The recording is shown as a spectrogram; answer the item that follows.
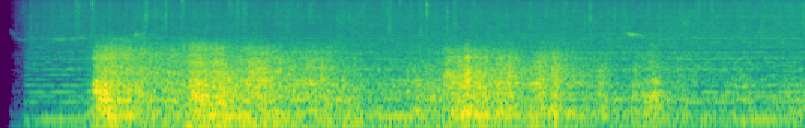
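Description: Thunderstorm: rolling thunder over steady rain, with a loud clap about a second in and another swell of rumbling around six seconds.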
